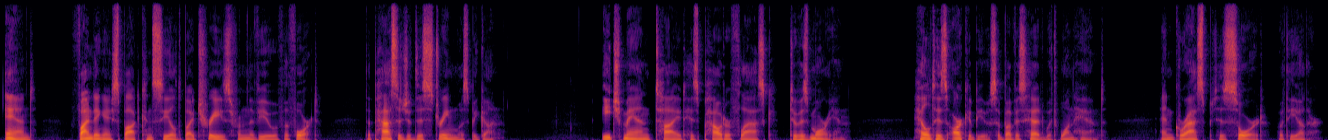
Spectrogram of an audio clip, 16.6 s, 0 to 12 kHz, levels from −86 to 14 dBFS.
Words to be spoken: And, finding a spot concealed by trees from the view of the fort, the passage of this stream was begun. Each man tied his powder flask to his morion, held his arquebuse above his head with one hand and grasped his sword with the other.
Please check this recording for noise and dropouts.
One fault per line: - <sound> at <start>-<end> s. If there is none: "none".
none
